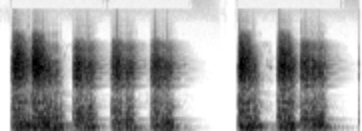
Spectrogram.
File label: E. Guitar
